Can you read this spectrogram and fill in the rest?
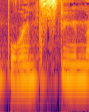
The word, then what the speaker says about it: Bornstein: My name is Maggie Bornstein. That's spelled B-O-R-N-S-T-E-I-N, here on behalf of the ACLU of Montana.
